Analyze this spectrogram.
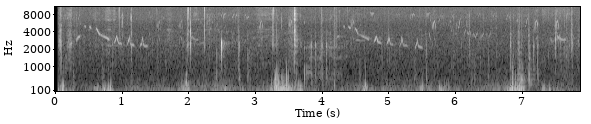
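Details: Solitary male Heuglin's bustard displaying near the road southwest of Sala gate, Tsavo East, Kenya, at 8:53 am after apparent recent rain, possibly wandered south from drought; deep, low booms every few seconds, small birds chirping above.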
